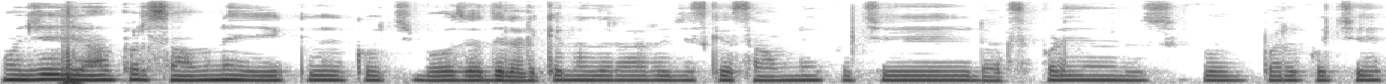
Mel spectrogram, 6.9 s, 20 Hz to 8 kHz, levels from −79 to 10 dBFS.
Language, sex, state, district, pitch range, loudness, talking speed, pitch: Hindi, male, Delhi, New Delhi, 155-165 Hz, -17 LUFS, 200 wpm, 160 Hz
